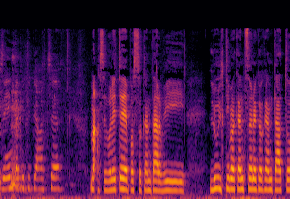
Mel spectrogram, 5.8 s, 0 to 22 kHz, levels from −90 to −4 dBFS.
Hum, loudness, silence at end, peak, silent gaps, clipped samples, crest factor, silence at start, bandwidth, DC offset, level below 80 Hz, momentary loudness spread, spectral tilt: none; -26 LUFS; 0 s; -10 dBFS; none; under 0.1%; 18 dB; 0 s; 12.5 kHz; under 0.1%; -52 dBFS; 12 LU; -5 dB/octave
